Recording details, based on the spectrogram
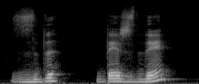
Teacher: hay gente que pronuncia la S sonora por influencia de la D sonora. Por ejemplo, la palabra desde.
